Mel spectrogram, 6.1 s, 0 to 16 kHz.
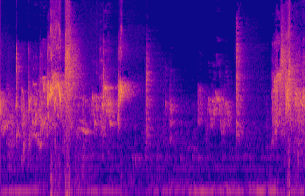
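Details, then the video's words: A pet male budgerigar sings his daily happy routine in uneven phrases: loud scratchy chatter and squeaks, a quieter stretch of soft chirps in the middle, then another loud burst. "Budgie singing for 1 Hour Happy song!"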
